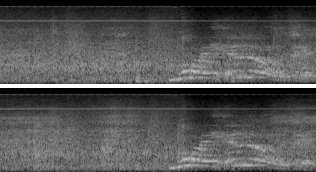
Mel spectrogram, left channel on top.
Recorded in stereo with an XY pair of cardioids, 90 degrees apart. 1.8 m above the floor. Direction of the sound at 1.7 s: Straight ahead.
